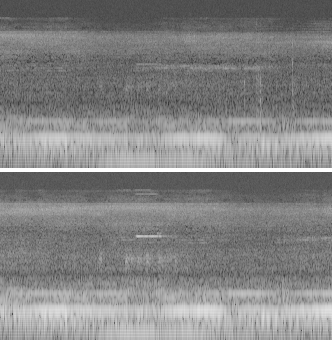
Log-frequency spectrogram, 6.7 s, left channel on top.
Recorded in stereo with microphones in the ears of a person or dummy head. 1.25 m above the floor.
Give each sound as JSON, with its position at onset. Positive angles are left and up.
{"t": 0.0, "sound": "a machine running", "side_deg": -85}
